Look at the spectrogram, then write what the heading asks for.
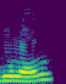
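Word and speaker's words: women: Working वीमेन rely on baby seaters. Dear friends, working वीमेन rely on baby seaters. अब यहाँ वुमेन पढ़ते हैं, लेकिन ये करेक्ट प्रोनाउंसिएशन है वीमेन, है ना, वीमेन।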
